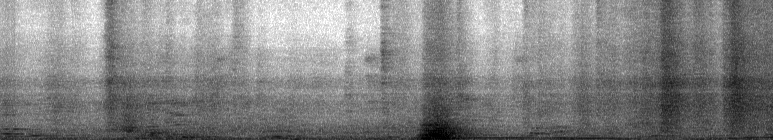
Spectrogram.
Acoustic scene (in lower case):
restaurant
